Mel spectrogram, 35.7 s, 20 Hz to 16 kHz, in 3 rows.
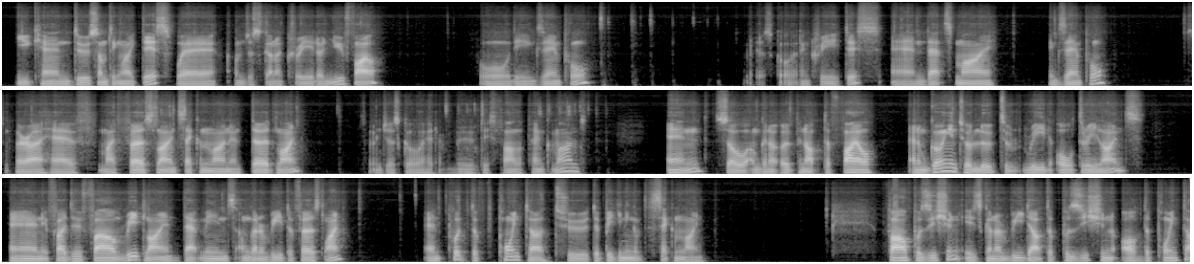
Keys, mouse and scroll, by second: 2.4 click, 3.2 End, 3.3 Home, 3.8 Delete, 4.4 click, 5.1 Up, 6.0 Return, 6.3 /, 6.7 *, 7.1 ctrl+s, 7.5 F5, 8.9 click, 9.0 click, 10.1 click, 15.5 shift+click, 16.2 shift+Home, 19.5 click, 29.2 Right.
